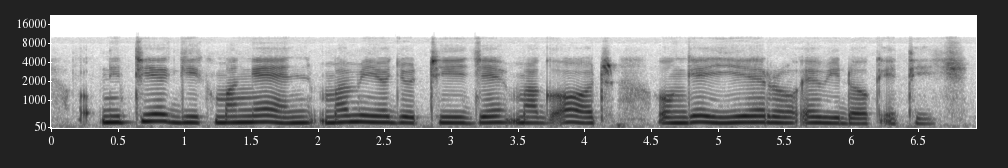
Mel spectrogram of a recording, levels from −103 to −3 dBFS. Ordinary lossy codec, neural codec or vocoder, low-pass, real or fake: Opus, 32 kbps; none; 9.9 kHz; real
